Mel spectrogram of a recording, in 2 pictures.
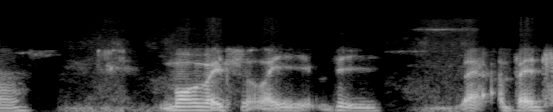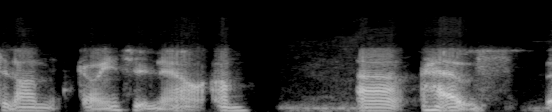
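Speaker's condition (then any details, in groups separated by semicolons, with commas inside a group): Cerebral palsy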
